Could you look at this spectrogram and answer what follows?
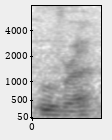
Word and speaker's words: oeuvre: oeuvre. Oeuvre? What's an oeuvre? That's your body of work. Spell it. It's like OUVRE. OEUVRE.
